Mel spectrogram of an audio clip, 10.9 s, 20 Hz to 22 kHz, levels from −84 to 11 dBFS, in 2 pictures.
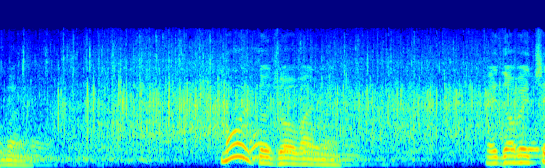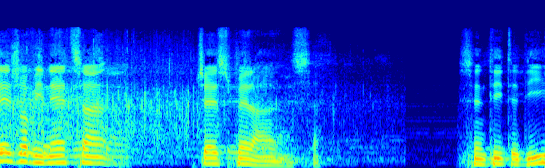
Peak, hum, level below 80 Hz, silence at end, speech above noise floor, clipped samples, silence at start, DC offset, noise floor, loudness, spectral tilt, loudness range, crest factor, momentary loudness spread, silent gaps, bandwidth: -4 dBFS; none; -58 dBFS; 0 s; 46 dB; under 0.1%; 0 s; under 0.1%; -67 dBFS; -22 LUFS; -5.5 dB/octave; 6 LU; 18 dB; 15 LU; none; 11.5 kHz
